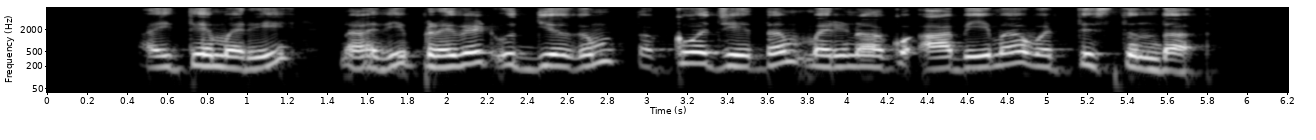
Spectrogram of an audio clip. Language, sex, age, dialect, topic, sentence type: Telugu, male, 25-30, Utterandhra, banking, question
